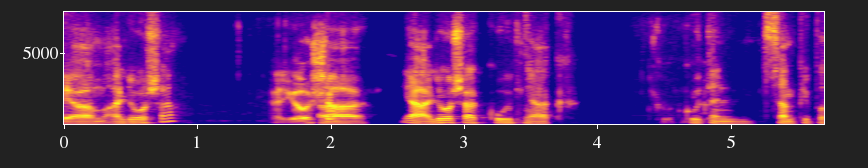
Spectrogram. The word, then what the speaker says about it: Aljoša: Well, I mean, different people pronounce it differently, but usually they just say Aljoša.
